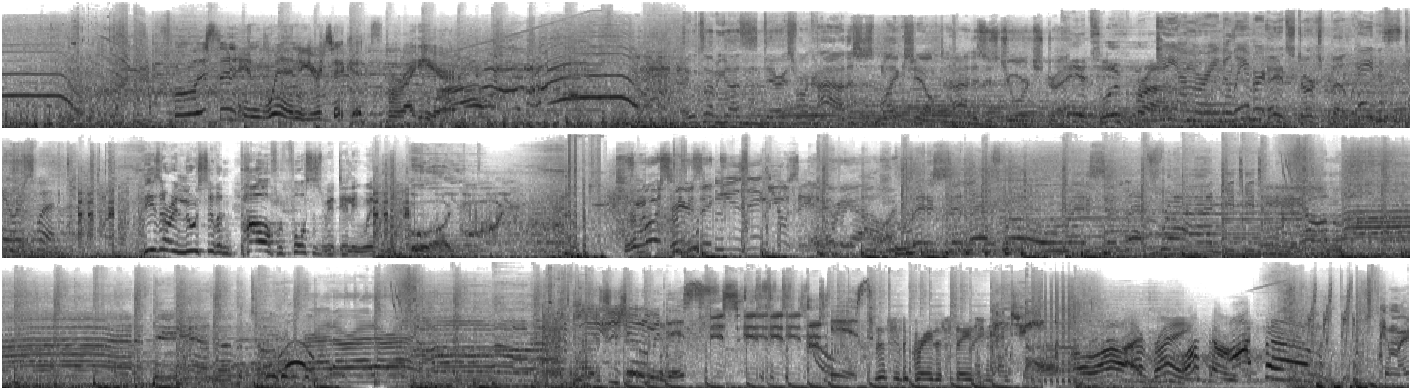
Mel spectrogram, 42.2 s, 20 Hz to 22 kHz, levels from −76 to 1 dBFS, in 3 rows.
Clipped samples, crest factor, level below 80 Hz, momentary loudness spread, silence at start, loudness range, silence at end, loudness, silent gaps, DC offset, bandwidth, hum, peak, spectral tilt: under 0.1%; 10 dB; -18 dBFS; 5 LU; 0 s; 3 LU; 0 s; -11 LUFS; none; under 0.1%; over 20 kHz; none; 0 dBFS; -3.5 dB/octave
